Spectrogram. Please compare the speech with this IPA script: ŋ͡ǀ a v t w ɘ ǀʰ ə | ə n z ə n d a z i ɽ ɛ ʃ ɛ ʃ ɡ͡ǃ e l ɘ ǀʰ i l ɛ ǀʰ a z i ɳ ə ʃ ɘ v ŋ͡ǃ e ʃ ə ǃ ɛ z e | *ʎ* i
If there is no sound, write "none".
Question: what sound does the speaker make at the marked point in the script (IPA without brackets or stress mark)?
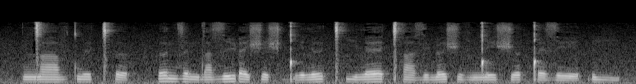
ɽ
